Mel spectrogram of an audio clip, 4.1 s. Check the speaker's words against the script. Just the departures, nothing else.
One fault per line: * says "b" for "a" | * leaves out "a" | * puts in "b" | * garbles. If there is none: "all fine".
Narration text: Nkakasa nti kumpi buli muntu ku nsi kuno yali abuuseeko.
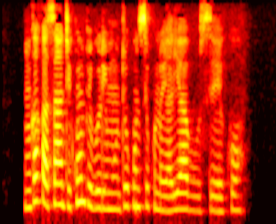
all fine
